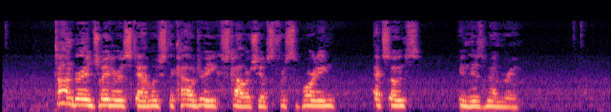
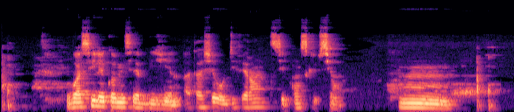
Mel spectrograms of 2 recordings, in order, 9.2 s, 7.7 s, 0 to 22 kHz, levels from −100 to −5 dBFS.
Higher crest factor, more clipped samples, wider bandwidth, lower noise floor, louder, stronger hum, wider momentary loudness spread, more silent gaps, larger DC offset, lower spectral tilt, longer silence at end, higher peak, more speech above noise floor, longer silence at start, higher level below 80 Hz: about the same, 18 dB vs 18 dB; neither; first, 11.5 kHz vs 9.4 kHz; second, -57 dBFS vs -67 dBFS; about the same, -20 LUFS vs -19 LUFS; neither; second, 12 LU vs 21 LU; neither; neither; first, -7 dB/octave vs -5 dB/octave; first, 1.4 s vs 0.25 s; about the same, -4 dBFS vs -2 dBFS; second, 38 dB vs 49 dB; first, 0.8 s vs 0.05 s; about the same, -58 dBFS vs -58 dBFS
